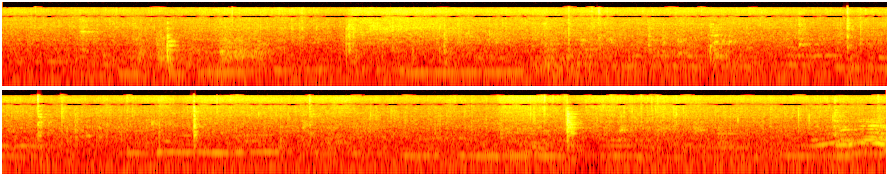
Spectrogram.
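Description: Food frying and sizzling in hot oil, with a metal utensil stirring and clicking against the pan now and then.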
